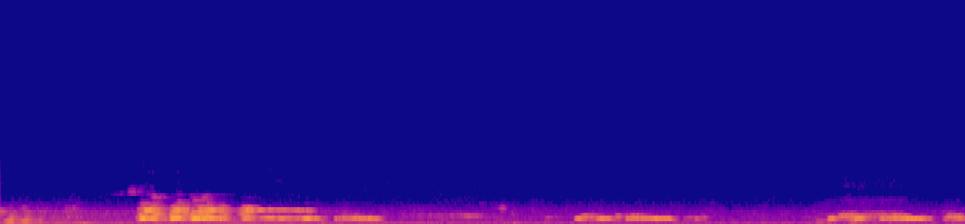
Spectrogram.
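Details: Spotted dove urging and calling coos, a fast cooing used to stir up decoy birds: a loud, harsh burst near the start, then two soft groups of low, hollow coo notes later, with background hiss.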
